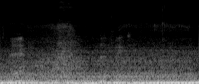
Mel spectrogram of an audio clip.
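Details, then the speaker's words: 2011 Ford Transit 2.2L turbo diesel under acceleration on the road after new timing chain and new injectors with fuel-system relearn: strong even pull, no misfire, knock or hesitation; new injectors made a world of difference. "it's good new set of injectors make a world of difference to an engine"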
